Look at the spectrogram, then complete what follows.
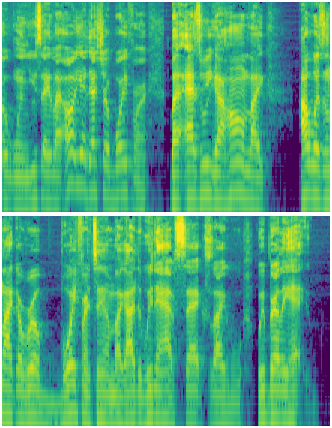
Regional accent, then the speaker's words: Hamilton, Ohio, United States; also born or lived in Scottsdale, Arizona; So I'm originally from Hamilton, Ohio.

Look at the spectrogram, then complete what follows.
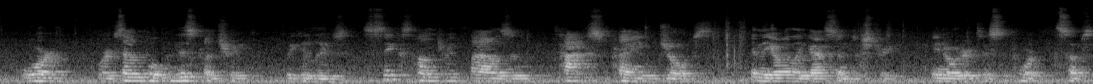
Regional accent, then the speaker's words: California, United States; I come from California, so I come from the fount of world ignorant NIMBYism.

